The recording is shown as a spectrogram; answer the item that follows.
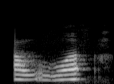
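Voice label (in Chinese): "tiao4wu3", Mandarin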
